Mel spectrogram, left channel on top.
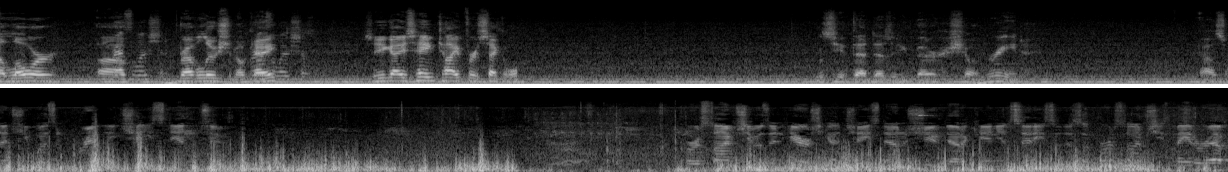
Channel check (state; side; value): different; both; correlation 0.01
